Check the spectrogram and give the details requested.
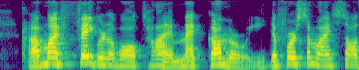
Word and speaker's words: Montgomery: you just call it I'm like montegomery he's like she's like it's Montgomery I'm like damn what is all of that doing in there so that was the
